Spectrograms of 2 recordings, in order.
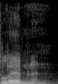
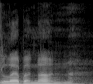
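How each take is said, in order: First: The word is said with a Tennessee pronunciation. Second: The word is said with a standard pronunciation. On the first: "the way you say it in Tennessee is Lebanon" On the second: "it's a little harder to say Lebanon"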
